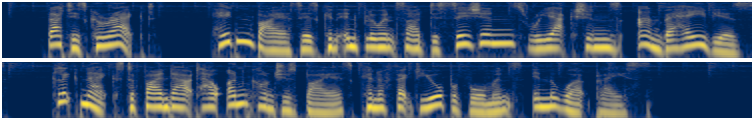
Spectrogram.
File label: english british e-learning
